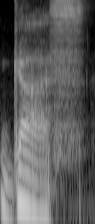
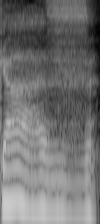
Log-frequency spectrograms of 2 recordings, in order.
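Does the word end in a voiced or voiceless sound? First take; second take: voiceless; voiced. First: The word ends with a voiceless S sound. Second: The word ends with a voiced Z sound. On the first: "but we say gas, with the final S sound" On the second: "we write gaz"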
